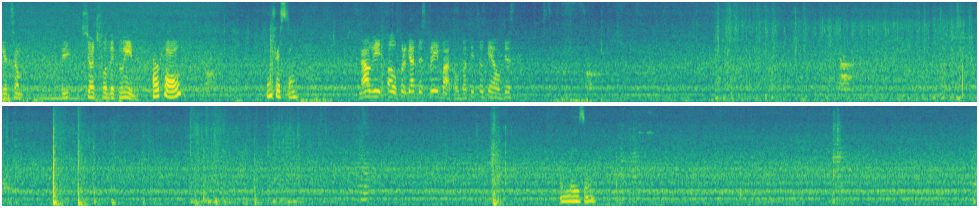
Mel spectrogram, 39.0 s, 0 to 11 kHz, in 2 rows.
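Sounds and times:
bee swarm buzzing: 0.0s - 39.0s
cardboard box thumps: 20.5s - 22.4s.

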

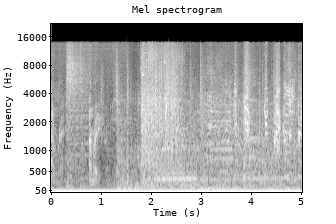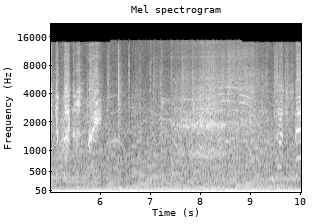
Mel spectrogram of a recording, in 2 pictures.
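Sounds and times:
film score music: 0.0s - 10.0s
tyres skidding: 1.8s - 10.0s
car driving fast: 1.9s - 9.9s.

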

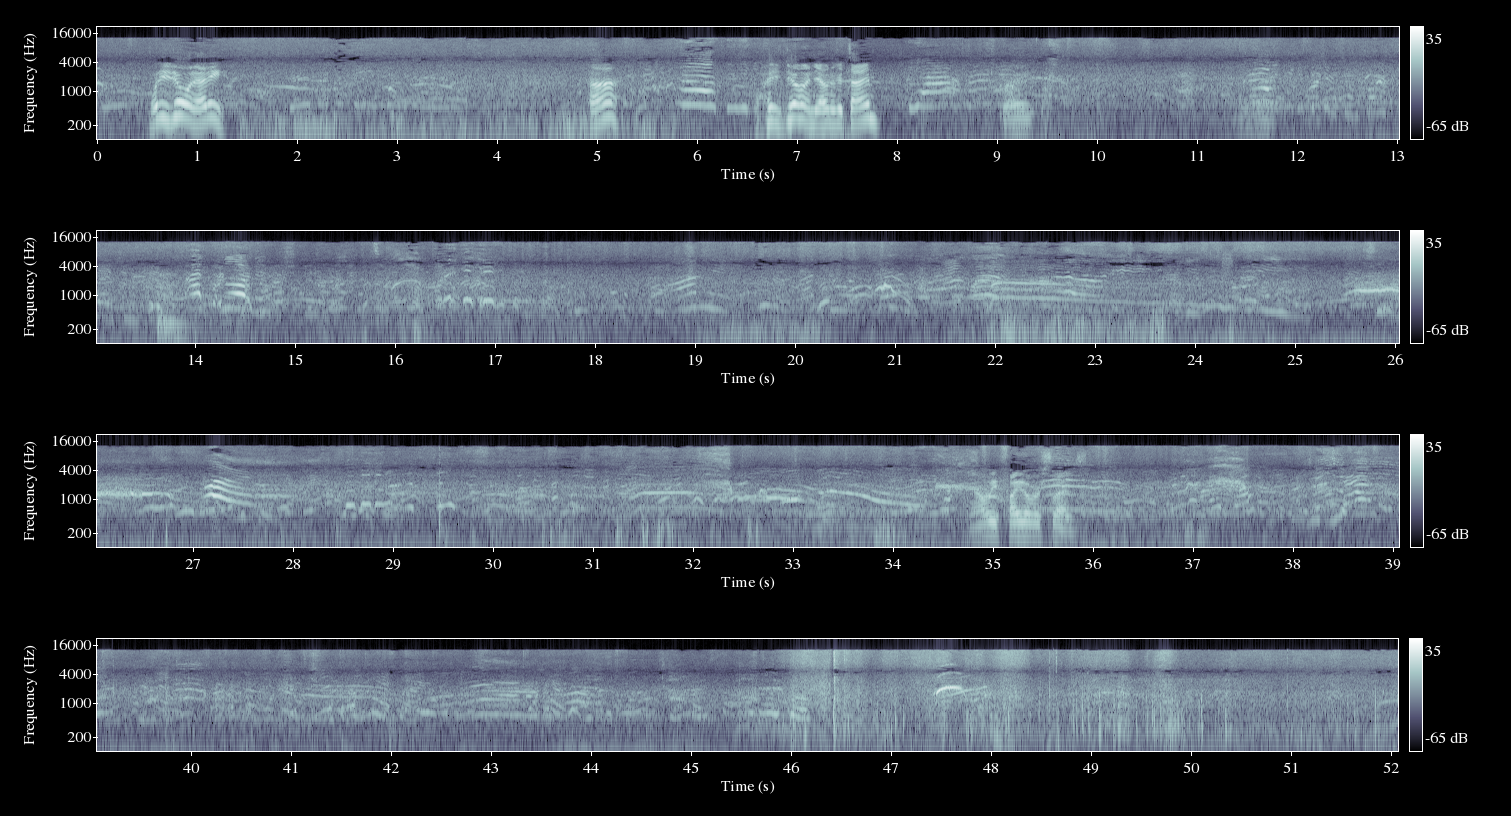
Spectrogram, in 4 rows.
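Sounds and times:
children's voices: 1.4s - 6.7s, 7.9s - 50.2s
crunching in packed snow: 45.5s - 52.0s
child squealing: 47.4s - 48.0s.

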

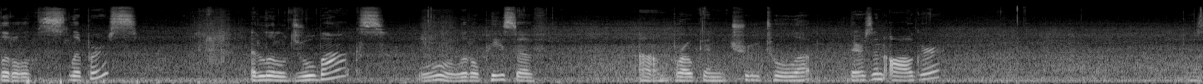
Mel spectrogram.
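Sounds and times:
constant low hum: 0.0s - 12.0s
wind: 0.0s - 12.0s.

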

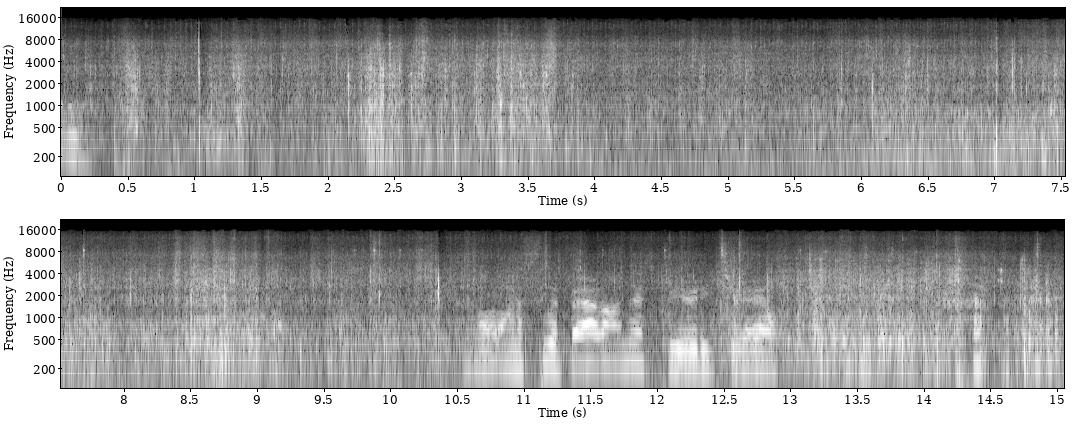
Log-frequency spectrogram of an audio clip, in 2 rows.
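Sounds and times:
bike rattling clicks and knocks: 0.0s - 15.0s
tyres rolling over dirt and leaves: 0.0s - 15.0s.

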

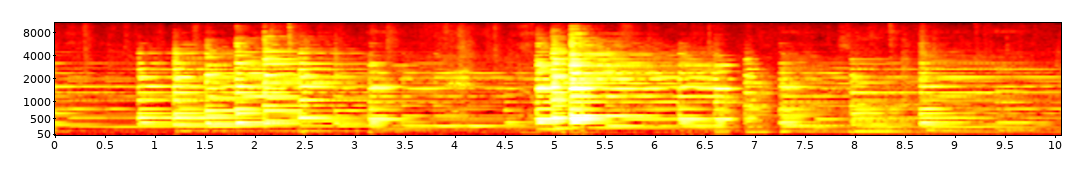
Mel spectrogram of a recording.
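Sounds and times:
piano chords: 0.0s - 10.0s.

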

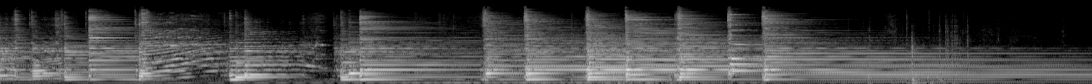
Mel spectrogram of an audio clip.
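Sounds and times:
faint string noise: 0.0s - 10.9s
resonator guitar chord ringing: 0.0s - 10.9s.

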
